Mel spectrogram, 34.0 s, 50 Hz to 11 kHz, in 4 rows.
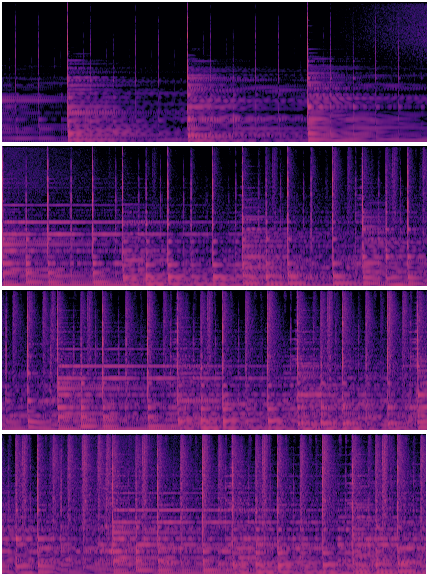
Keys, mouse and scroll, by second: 0.0 click, 2.4 click, 3.5 click, 5.5 click, 6.1 click, 9.8 click, 11.0 click, 13.6 click, 15.1 click, 15.4-16.9 drag, 17.5-18.8 drag, 20.4 click, 23.2 click, 25.8 click, 27.1 right click, 27.3 w, 30.2 click, 31.1 scroll, 32.6 middle click.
